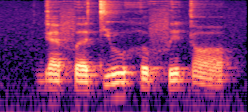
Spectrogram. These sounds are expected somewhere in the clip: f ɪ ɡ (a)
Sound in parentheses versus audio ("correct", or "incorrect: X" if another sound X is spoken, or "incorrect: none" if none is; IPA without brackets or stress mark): incorrect: ɑ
